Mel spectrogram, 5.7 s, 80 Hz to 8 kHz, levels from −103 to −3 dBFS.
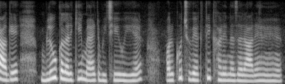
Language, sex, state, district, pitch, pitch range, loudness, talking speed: Hindi, female, Jharkhand, Ranchi, 220 Hz, 205-255 Hz, -19 LUFS, 170 wpm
